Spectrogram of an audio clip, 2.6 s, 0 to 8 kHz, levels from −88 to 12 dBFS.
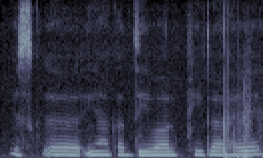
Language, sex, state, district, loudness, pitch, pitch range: Hindi, female, Bihar, Darbhanga, -26 LUFS, 185 Hz, 180-195 Hz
